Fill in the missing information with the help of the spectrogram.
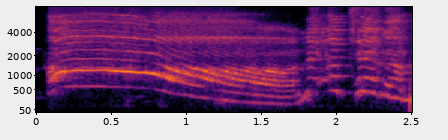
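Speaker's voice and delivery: high, loud mocking "Oh"; mock gush. Taunting Tuna Boy with a mock gush. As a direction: gush it in mockery.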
